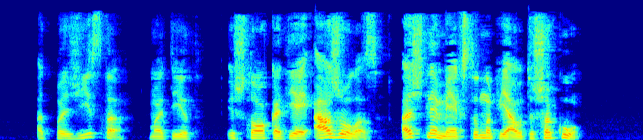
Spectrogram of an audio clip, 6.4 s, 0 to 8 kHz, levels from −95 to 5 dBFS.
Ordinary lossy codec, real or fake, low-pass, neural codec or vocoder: AAC, 32 kbps; real; 7.2 kHz; none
